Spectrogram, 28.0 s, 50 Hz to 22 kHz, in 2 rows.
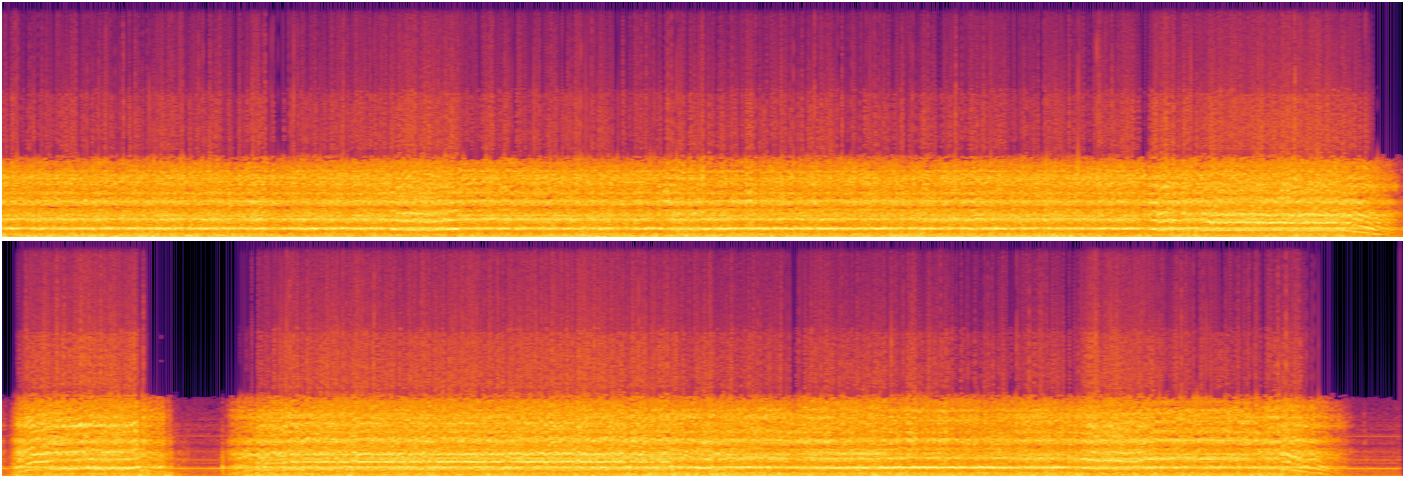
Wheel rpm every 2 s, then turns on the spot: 230, 240, 230, 230, 230, 230, 190, 120, 140, 210, 220, 220, 230, 150.
none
